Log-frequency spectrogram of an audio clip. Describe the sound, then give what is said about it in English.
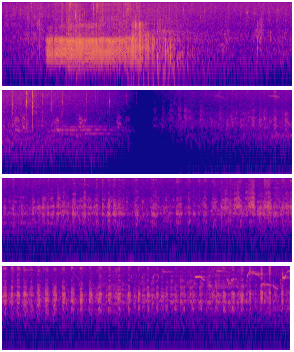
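Atlantic puffin grunts and growls: a loud, rasping growl bursts out near the start, then after a short silence fainter guttural grunts repeat over a steady background murmur. “They also give several grunts and growls.”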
